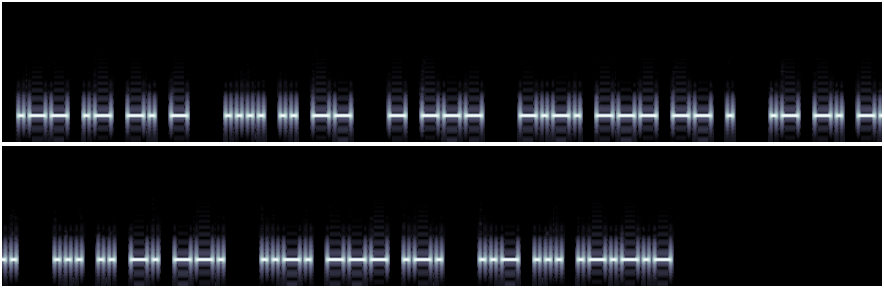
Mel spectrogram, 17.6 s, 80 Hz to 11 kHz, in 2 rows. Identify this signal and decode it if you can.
Morse code, heard as a keyed tone, about 22 wpm, 700 Hz. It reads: WANT HIM TO COME AND SING FOR US.
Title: Sentences from Top 1000 Words - Review Part 2 - 22wpm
